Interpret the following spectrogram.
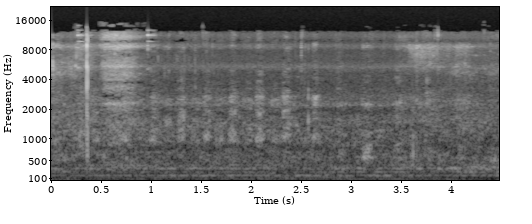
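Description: Dog chewing on a bone: a string of short clicks and scrapes, with one sharp click about a third of a second in.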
